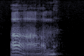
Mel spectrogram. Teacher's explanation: In my accent, that would usually be said as arm, using the start vowel.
